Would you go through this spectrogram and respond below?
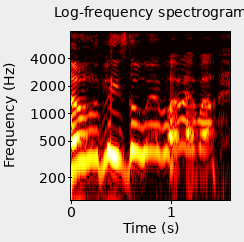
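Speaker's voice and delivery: high-pitched pretend wailing; mock crying plea. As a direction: beg like a crying child, hammed-up. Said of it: "I'm crying, like".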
